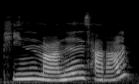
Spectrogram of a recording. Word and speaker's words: 빚 많은 사람: So they're all pronounced 빚 많은 사람.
